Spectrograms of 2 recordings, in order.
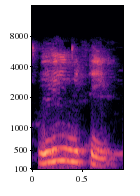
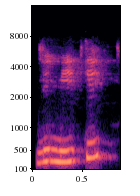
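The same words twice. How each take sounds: First: Limite with the stress on LI. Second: Limite with the stress on MI. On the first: Teacher gives the Spanish take, stress on LI in limite. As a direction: say limite as LÍmite, falling. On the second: Teacher gives the Portuguese take, stress on MI in limite. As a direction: say limite as liMIte, rising. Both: Shown as a demonstration. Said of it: "só muda a sílaba tônica".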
